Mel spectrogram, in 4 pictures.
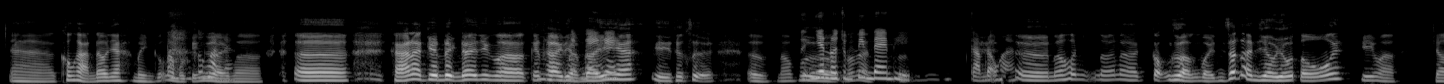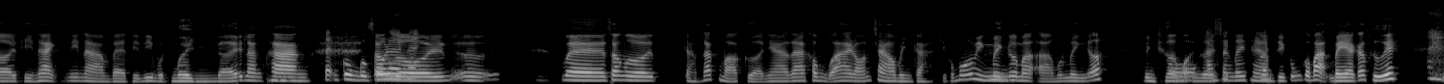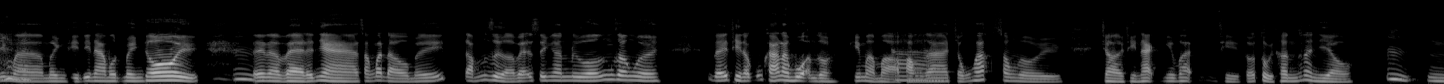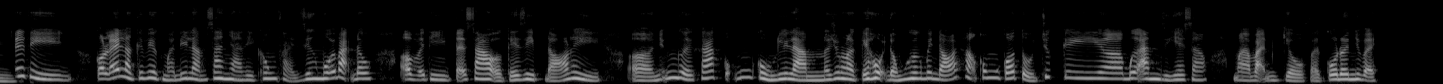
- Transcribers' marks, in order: tapping; laughing while speaking: "À!"; laughing while speaking: "ừ, nó"; other background noise; "làm" said as "nàm"; "làm" said as "nàm"; laugh; "làm" said as "nàm"
- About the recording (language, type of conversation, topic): Vietnamese, podcast, Bạn đã bao giờ nghe nhạc đến mức bật khóc chưa, kể cho mình nghe được không?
